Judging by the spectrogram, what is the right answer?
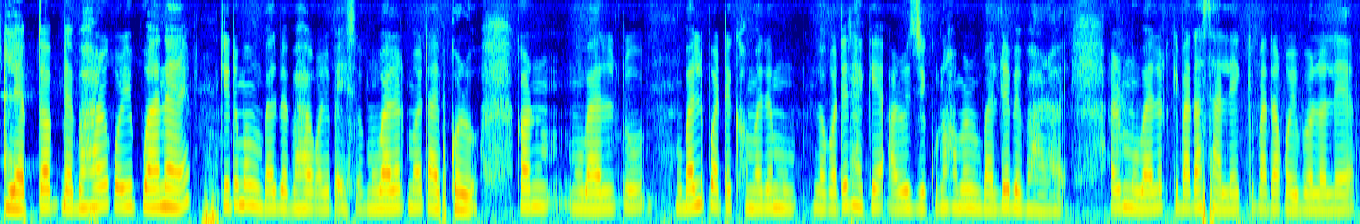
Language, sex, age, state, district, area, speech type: Assamese, female, 18-30, Assam, Morigaon, rural, spontaneous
